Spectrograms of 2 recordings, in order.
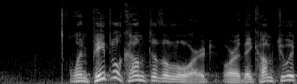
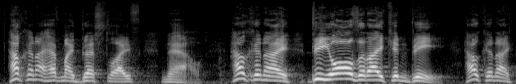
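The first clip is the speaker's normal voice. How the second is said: lightly mocking seeker crowd, louder and higher; 7 semitones higher, 8 dB louder than usual. Pastor mocking what crowds want to hear, hammed-up. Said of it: "they wanna hear".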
